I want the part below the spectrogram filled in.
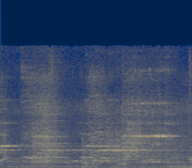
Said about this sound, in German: Ich wirbelte durch die Lüfte, strich über die schwarze Nase der Führerlok, über die Esse, aus der tiefschwarzer Rauch stieg.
